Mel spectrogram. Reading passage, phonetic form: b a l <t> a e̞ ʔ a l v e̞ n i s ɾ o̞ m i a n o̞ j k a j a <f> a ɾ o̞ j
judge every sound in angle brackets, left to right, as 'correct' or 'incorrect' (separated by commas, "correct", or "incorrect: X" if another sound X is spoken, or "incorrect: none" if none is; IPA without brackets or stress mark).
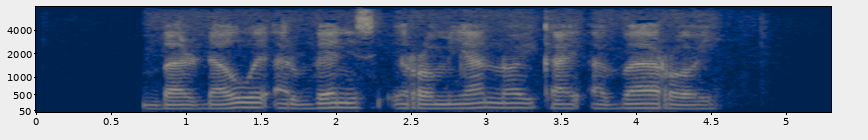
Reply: incorrect: d, incorrect: v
